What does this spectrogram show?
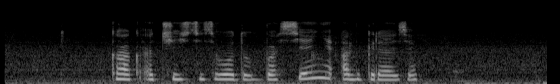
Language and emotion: Russian, neutral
